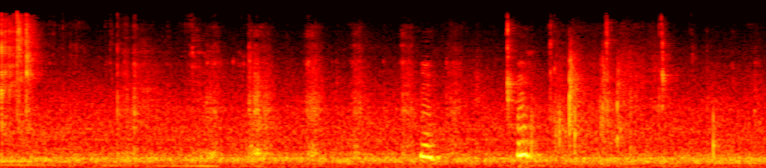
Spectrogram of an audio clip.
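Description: Someone chewing Lay's shrimp tom yum potato chips: scattered soft crunches and mouth clicks, with two short hums near the middle.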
